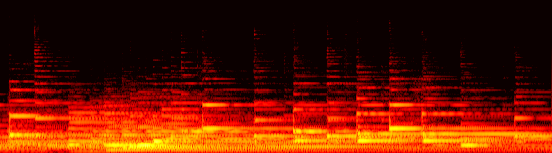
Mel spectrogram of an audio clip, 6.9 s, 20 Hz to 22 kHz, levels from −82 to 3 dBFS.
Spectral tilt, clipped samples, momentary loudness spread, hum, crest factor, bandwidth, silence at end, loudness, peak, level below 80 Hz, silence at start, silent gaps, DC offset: -10.5 dB/octave; under 0.1%; 9 LU; none; 14 dB; 6 kHz; 0 s; -23 LUFS; -8 dBFS; -52 dBFS; 0 s; none; under 0.1%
